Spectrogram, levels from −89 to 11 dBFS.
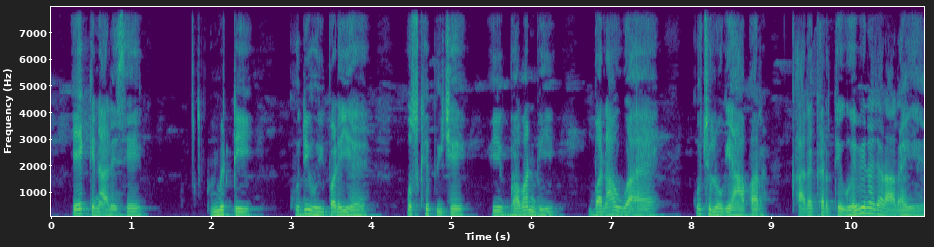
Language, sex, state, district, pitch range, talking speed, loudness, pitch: Hindi, male, Bihar, East Champaran, 125-150 Hz, 155 wpm, -18 LUFS, 130 Hz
